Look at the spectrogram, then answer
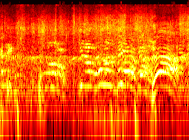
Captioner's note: officers yelling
